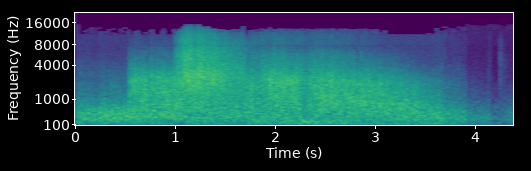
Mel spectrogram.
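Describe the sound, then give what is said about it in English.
A truck, set alight by burning petrol jetting from twin pipes at a shop front, explodes in a loud fiery blast, erupting in two quick surges into a sustained roaring, crackling rumble that fades slightly near the end. No one speaks. “The truck catches fire and blows up.”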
